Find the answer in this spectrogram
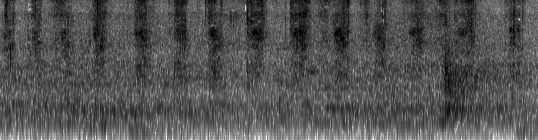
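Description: A handheld fish scaler raking scales off a whole fish on a wooden cutting board, in quick rhythmic rasping strokes, several a second. There is one sharper knock of the tool a little over three seconds in.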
